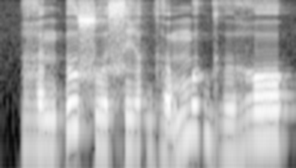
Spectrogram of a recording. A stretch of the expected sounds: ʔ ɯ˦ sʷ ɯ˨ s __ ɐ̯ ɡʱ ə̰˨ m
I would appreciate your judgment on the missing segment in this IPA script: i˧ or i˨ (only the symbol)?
i˨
